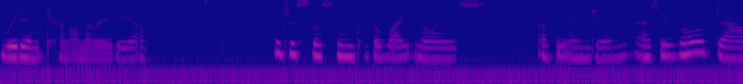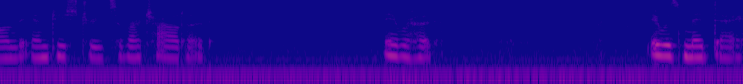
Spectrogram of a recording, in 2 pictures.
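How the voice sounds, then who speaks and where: A woman, soft-spoken, at a moderate pace. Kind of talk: ASMR book reading.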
